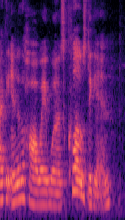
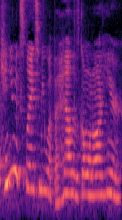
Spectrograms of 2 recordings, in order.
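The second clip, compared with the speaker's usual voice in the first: high-pitched, exasperated retold question; exasperated demand; 7 semitones higher than usual. Woman demanding explanation from Brad, exasperated high voice. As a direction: pitch it up in disbelief.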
